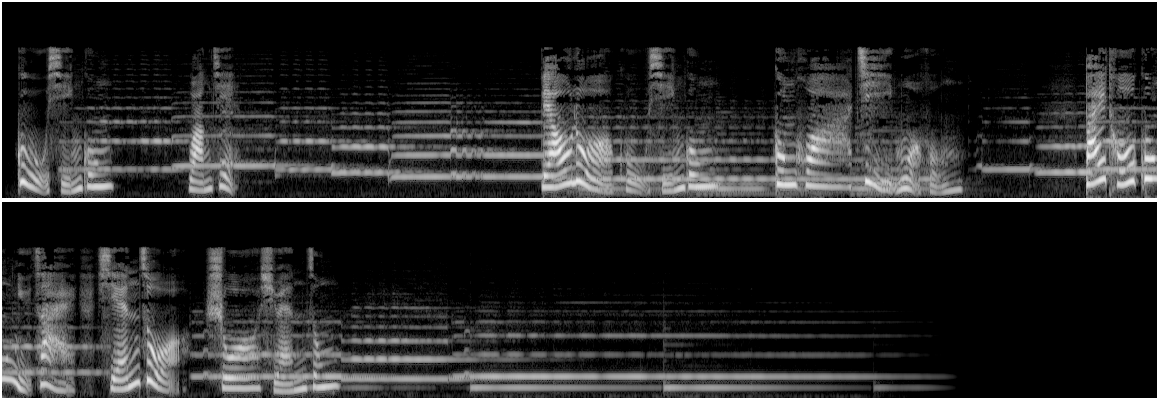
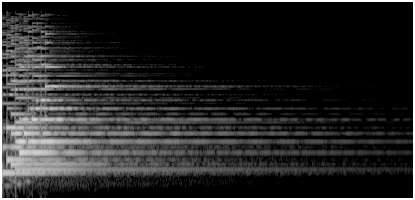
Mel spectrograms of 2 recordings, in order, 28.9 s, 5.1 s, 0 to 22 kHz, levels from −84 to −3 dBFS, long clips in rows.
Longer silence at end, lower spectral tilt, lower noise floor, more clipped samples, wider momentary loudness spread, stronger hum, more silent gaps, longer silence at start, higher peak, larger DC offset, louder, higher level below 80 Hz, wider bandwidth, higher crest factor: first, 3.75 s vs 2.95 s; first, -5 dB/octave vs 3 dB/octave; first, under -90 dBFS vs -64 dBFS; neither; second, 20 LU vs 28 LU; neither; neither; first, 0.2 s vs 0 s; about the same, -2 dBFS vs -2 dBFS; neither; second, -21 LUFS vs -18 LUFS; first, -68 dBFS vs -80 dBFS; second, 8.8 kHz vs 17.5 kHz; about the same, 22 dB vs 22 dB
